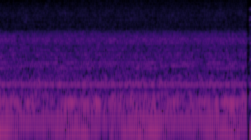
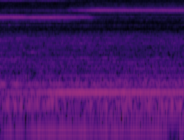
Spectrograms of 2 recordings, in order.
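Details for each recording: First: CNC machining a prototype belt part in a vise, after earlier chattering passes: steady even spindle and cutting hum with no chatter or squeal; cut now sounds smooth. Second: CNC machining a prototype belt part in a vise, second pass: loud piercing squeal jumping higher over spindle hum; harsh chatter, cause unclear.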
